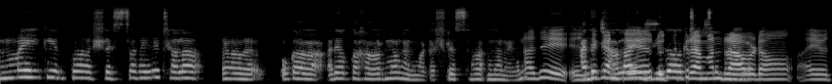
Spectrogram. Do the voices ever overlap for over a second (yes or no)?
yes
